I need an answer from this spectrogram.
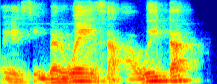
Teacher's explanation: hay diptongo, pues la U se pronuncia por medio de la diéresis.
